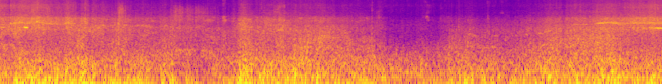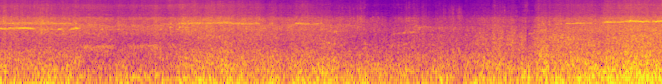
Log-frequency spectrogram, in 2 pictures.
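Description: A man speaks close by, over the wind.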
